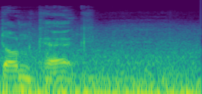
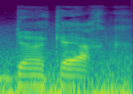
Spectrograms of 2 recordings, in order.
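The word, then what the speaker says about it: Dunkerque: So, that's not Dunkerk. That's the English pronunciation. It's Daka.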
